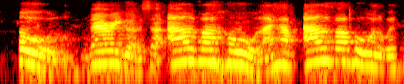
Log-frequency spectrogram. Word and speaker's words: Hohl: pronounce your surname alva it's pronounced hall oh very good so alva hole i have alva hole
